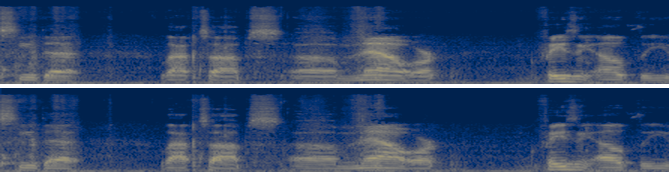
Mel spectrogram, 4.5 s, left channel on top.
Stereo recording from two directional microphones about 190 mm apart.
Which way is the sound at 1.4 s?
45° right (ahead or behind).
